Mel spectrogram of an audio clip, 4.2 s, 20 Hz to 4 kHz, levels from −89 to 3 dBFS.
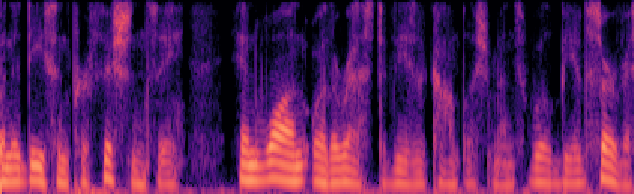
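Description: No technical faults can be heard anywhere in the speech.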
